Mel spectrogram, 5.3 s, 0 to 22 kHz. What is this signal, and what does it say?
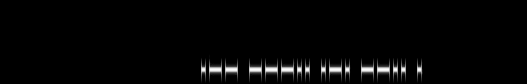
Morse code, heard as a keyed tone, about 30 wpm, 700 Hz. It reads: W8RZE
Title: USA Call Signs - 5 Characters - 30wpm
